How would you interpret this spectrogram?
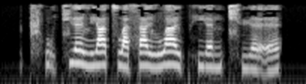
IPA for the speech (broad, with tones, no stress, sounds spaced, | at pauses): ʈ͡ʂʰ ṵ˨˩ t͡ɕ ɥ ɛ˥˩ l j ä˥ t͡s w ä˨ s a˥˧ ɪ̯ l w a˥˩ ɪ̯ pʰ j ɛ˧˥ n t͡ɕʰ ɥ ɛ̰˨˩˦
